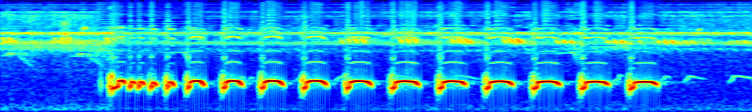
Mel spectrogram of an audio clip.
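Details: A perched zebra dove sings a lure song meant to make local rival males agitated. It repeats about a dozen hooked, rolling coo notes, each roughly a quarter second apart, and ends with two softer notes. A constant high-pitched hum sits behind the song.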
